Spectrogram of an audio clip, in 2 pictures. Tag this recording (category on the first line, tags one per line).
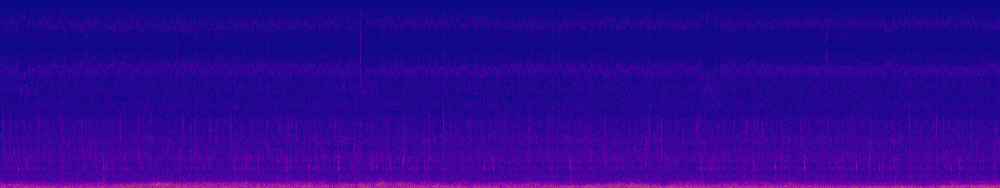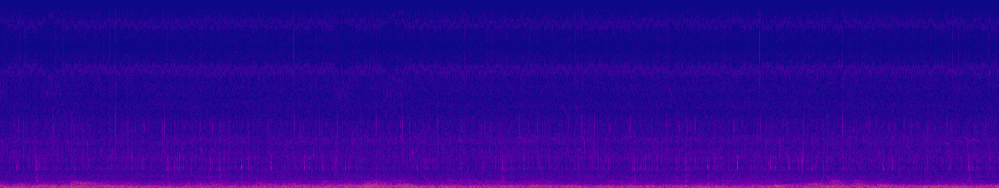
Soundscapes > Nature
phenological-recording
soundscape
sound-installation
alice-holt-forest
weather-data
artistic-intervention
raspberry-pi
data-to-sound
modified-soundscape
field-recording
nature
Dendrophone
natural-soundscape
